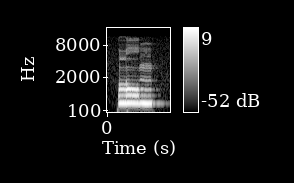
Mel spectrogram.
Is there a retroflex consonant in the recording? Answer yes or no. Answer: no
